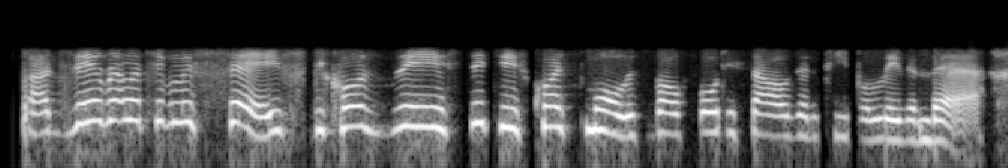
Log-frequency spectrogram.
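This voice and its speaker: A woman with a Ukrainian accent, high-pitched and lively in intonation, at a fairly slow pace. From Ukraine, central (Poltava region). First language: Ukrainian or Russian. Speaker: interviewee, family in war zone. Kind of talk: radio interview. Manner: halting, many hesitations.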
